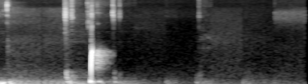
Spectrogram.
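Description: A dull thump right at the start, then a quick run of three or four sharp clicks and knocks about a second in, the loudest with a short ringing tail.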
